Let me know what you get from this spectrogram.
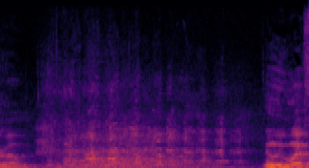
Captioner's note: audience Laughing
